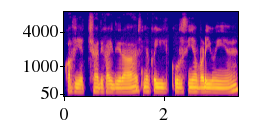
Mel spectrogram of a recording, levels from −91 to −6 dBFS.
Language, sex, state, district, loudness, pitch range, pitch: Hindi, male, Uttar Pradesh, Etah, -19 LUFS, 105-110 Hz, 105 Hz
